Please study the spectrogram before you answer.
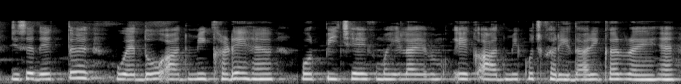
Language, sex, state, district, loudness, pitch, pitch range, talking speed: Hindi, female, Uttar Pradesh, Shamli, -14 LUFS, 245 Hz, 235-250 Hz, 165 wpm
